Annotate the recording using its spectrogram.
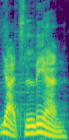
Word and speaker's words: Leanne: We have a voice message from, is it Leanne or Lianne? I'm not sure how to pronounce it. – It's Leanne, who wants to speak like a native English speaker, and she sent us a voice message.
